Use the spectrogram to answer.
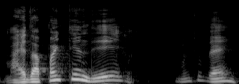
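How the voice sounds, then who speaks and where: A man's voice: on the high side, big pitch swings, measured pace, warm tone. A man with a Brazilian accent, a father telling rambling travel anecdotes in casual family chat and chuckling as he goes. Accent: Brazilian Portuguese.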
